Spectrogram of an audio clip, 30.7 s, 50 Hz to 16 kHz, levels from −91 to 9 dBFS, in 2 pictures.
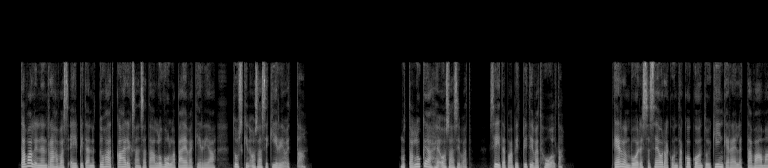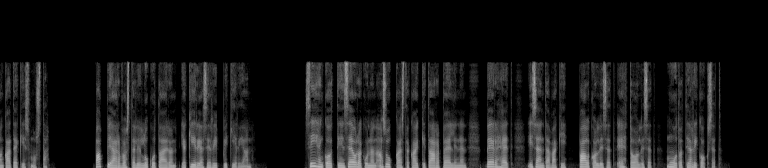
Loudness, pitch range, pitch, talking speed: -28 LUFS, 150-185 Hz, 165 Hz, 85 wpm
